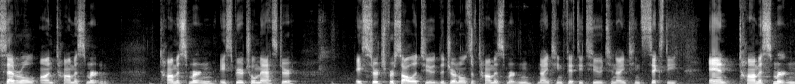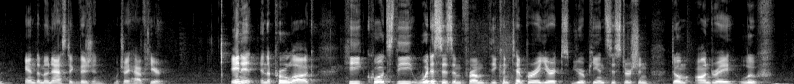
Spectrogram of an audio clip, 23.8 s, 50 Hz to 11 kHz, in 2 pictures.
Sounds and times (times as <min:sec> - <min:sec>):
Speech: 0:00.0 - 0:01.7, 0:02.4 - 0:04.5, 0:05.3 - 0:14.5, 0:15.2 - 0:23.6.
